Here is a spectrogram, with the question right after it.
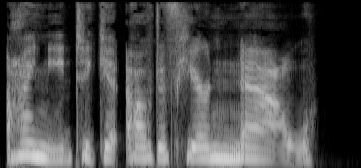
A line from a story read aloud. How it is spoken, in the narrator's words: growl through clenched teeth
